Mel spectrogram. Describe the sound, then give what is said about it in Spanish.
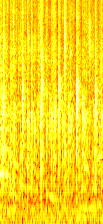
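Audience applause after a play: dense, steady clapping from a crowd, continuous throughout, with a few sharper claps standing out from the wash. “Aplausos para ellos.”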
